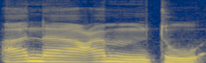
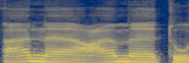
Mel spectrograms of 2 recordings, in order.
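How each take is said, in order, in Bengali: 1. ন ও ম ঝাঁকুনি দিয়ে ছাড়া হয়। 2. ন ও ম ঝাঁকুনি দিয়ে ছাড়া হয়।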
